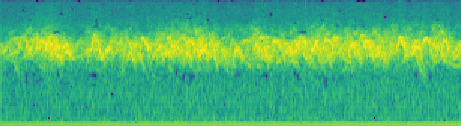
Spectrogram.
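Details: House sparrows in a morning chorus, a thick wall of overlapping high chirps and chatter with no pauses, steady and loud throughout.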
